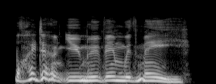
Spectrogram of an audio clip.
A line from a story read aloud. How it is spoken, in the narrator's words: She yelped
